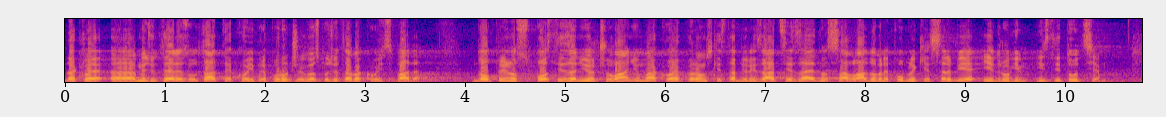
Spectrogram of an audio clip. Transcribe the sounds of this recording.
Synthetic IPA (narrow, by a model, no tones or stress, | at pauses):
d̪akle̞me̞d͡ʑut̪e̞ɾe̞zulˠt̪aːt̪e̞ko̞jipɾe̞po̞ɾut͡ʃujuɡo̞spo̞d͡ʑut̪ebako̞ʋit͡ɕspad̪a̰ | d̪o̞pɾino̞su̥po̞st̪izaɲuio̞t͡ʂuʋaːɲumakɾo̞eko̞no̞mske̞st̪abilizaːt̪sije̞zaje̞d̪nosaʋlˠaːd̪o̞mɾe̞publike̞sr̩bije̞ʔid̪ɾuɡiminst̪it̪uːt̪sija̰ma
